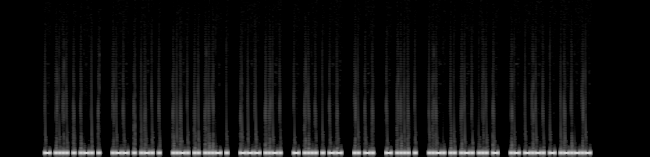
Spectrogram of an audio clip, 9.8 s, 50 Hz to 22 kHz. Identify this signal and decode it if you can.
Morse code, heard as a keyed tone, about 46 wpm, 700 Hz. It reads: THERE WERE FIVE OF THEM IN THE FIRST ACT.
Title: Sentences from Top 1000 Words - Review Part 2 - 45wpm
